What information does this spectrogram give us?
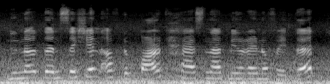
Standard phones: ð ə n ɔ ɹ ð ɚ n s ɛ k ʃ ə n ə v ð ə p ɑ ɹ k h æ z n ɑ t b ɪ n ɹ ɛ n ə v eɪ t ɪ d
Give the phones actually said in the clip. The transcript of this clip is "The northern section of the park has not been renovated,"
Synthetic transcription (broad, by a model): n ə n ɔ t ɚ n s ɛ ʃ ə n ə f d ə p ɑ ɹ k h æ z n ɑ t b ɪ n ɹ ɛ n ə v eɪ t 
